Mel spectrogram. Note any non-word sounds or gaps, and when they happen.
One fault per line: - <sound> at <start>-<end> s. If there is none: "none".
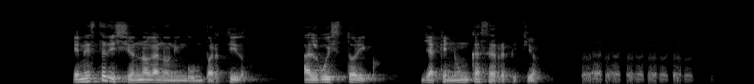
- laugh at 5.8-6.9 s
